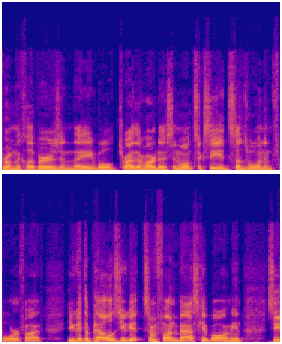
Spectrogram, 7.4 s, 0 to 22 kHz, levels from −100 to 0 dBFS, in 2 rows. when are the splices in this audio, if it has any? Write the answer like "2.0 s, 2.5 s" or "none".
none

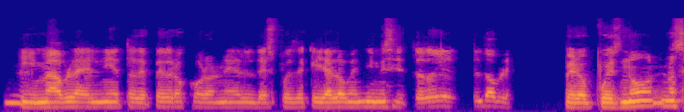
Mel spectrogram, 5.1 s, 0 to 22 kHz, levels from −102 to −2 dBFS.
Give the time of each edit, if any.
none

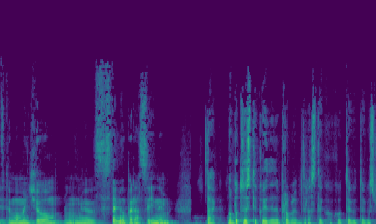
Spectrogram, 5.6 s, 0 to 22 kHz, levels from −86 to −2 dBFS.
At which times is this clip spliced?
none

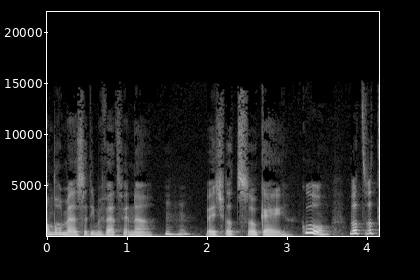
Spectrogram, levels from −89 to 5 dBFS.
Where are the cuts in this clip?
2.2 s, 3.1 s

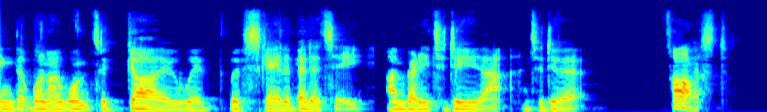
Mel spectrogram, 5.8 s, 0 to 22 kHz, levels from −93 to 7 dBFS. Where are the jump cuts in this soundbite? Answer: 2.8 s

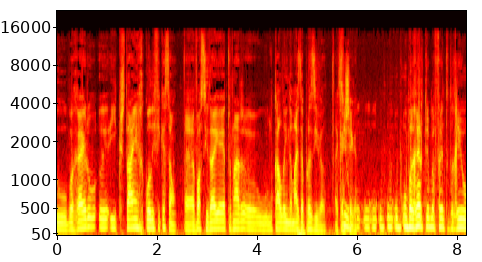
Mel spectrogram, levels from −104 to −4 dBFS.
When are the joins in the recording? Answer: none

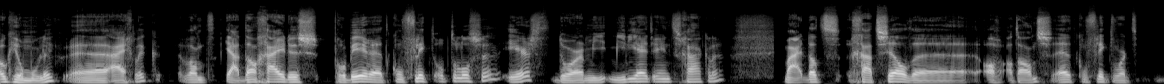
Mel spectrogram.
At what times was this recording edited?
7.7 s

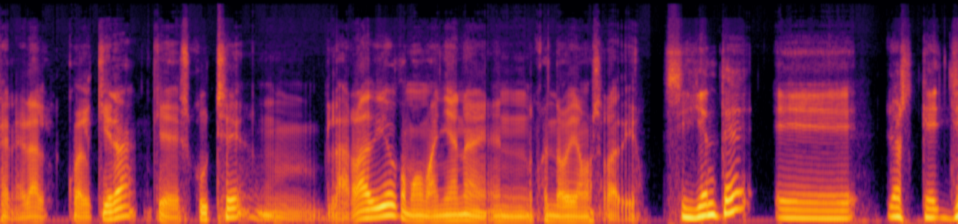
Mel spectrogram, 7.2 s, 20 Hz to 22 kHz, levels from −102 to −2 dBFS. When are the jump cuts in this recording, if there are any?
2.4 s, 3.6 s, 4.5 s, 4.9 s

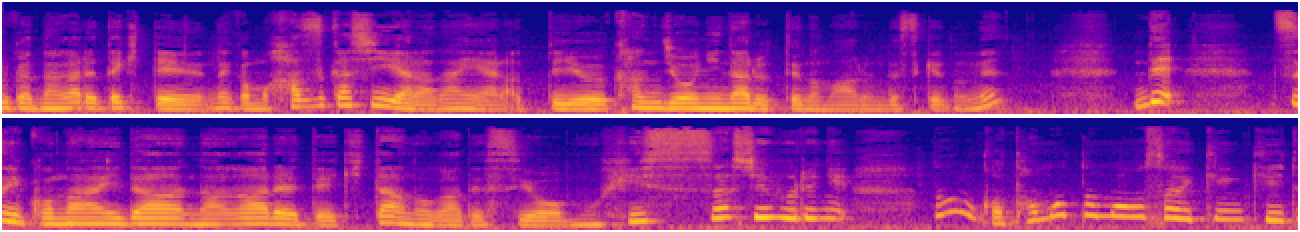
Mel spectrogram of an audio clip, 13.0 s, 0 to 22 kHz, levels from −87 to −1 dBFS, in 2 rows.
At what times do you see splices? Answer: none

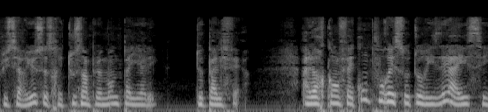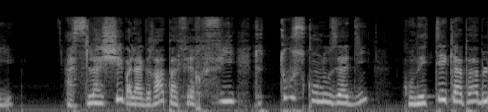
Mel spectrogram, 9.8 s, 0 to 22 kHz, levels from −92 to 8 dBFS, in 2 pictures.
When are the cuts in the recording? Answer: 3.6 s, 6.1 s, 7.4 s

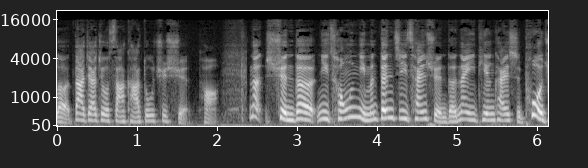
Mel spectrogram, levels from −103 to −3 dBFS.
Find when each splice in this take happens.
2.4 s

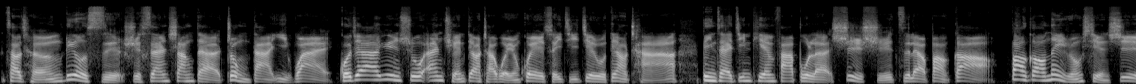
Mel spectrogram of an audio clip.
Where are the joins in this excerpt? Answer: 3.4 s, 10.1 s

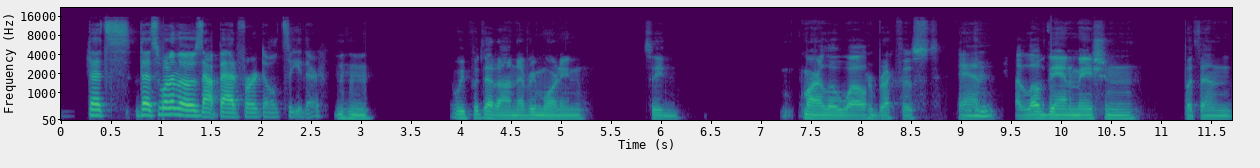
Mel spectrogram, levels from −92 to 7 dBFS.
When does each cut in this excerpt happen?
1.4 s, 2.7 s, 7.4 s, 8.0 s, 8.9 s, 9.5 s

